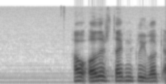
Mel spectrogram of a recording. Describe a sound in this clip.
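A young man speaks clearly into a microphone, heard through loudspeakers in a large hall.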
